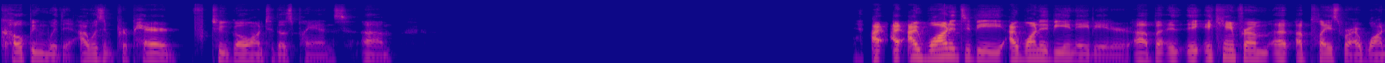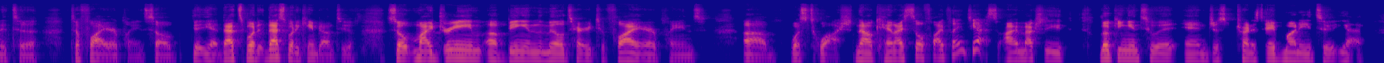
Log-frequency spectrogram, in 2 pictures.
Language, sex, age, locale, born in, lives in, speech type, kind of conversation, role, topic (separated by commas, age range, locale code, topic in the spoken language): English, male, 35-39, en-US, United States, United States, conversation, podcast, host, How can setbacks and mistakes help us grow and achieve our goals?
